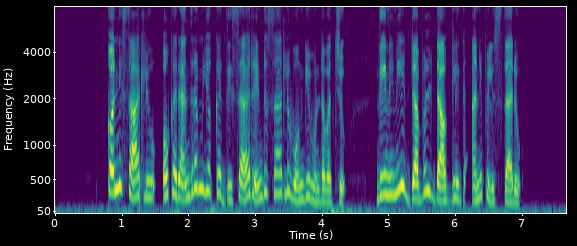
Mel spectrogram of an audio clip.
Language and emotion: Telugu, neutral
